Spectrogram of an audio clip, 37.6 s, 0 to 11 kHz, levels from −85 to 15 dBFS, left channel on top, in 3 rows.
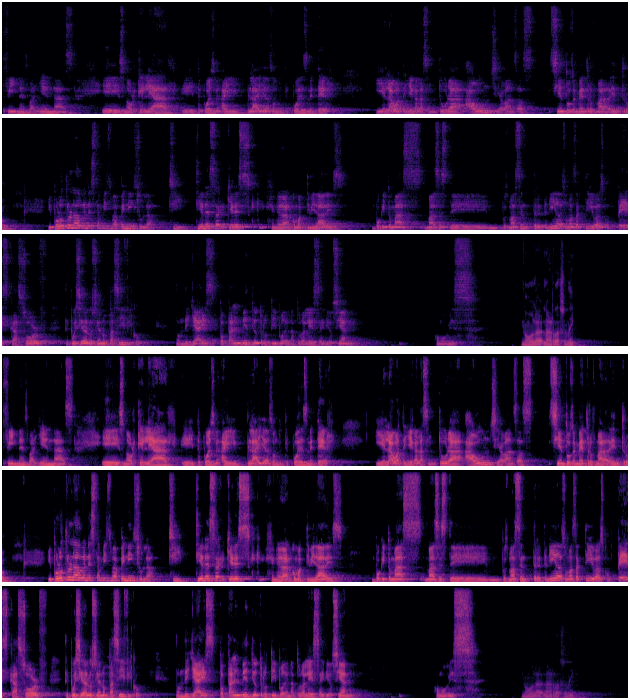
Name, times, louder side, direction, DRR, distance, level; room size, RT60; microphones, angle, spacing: voice 1, 0.0-6.6 7.5-10.6 10.9-15.6 15.9-19.3 19.9-25.9 26.3-27.8 28.5-32.1 33.7-34.6, right 6 dB, 80° right, 0.3 m, -31 dB
voice 2, 35.4-36.5, left 7 dB, 70° left, 0.3 m, -37 dB
8.0 x 6.6 x 4.5 m
head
